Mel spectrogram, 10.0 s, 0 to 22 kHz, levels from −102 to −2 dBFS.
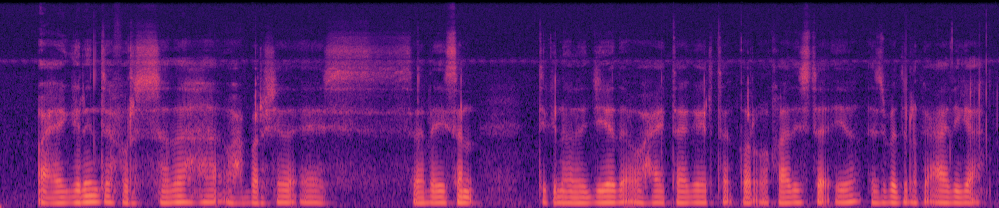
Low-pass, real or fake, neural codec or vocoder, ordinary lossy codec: none; real; none; none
